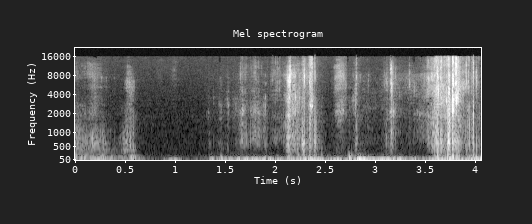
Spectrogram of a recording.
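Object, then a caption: Beeswax-coated cotton wrap on a vinyl mat. Long nails tap and scratch a flat beeswax-coated cotton food wrap lying on a vinyl mat. The result is irregular bursts of crisp, crunchy crackling with bright, papery scratches over soft low thuds, louder toward the end.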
